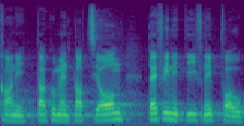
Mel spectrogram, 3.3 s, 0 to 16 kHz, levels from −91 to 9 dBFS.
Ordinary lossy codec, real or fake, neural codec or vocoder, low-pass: none; real; none; 14.4 kHz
